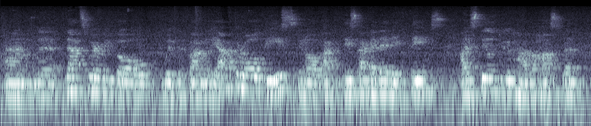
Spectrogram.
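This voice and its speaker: A middle-aged woman with a Finnish accent, speaking a little low, gives a relaxed and chatty lecture full of small fillers. She sounds far from the microphone in a big echoing hall, with a steady hum of room noise behind her. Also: normal speed, few pauses. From Finland. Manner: relaxed, chatty, laughs often, many fillers. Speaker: guest lecturer. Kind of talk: conference lecture.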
